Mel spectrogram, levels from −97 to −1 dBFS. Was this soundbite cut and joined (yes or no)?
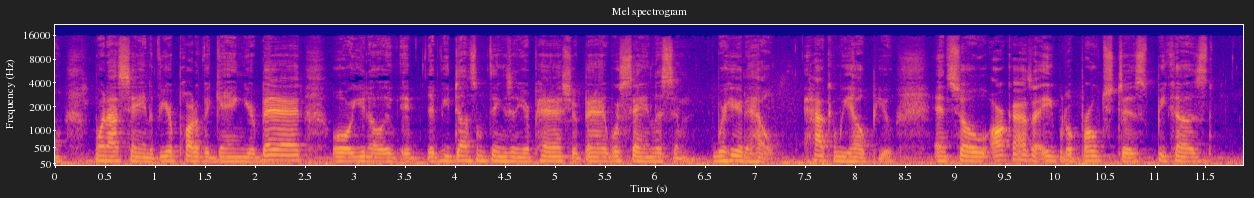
no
